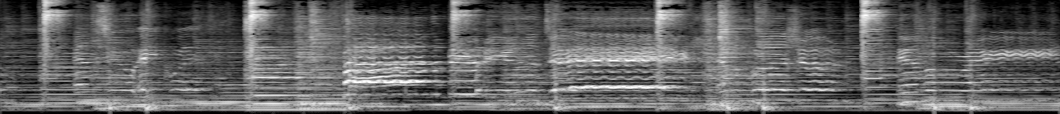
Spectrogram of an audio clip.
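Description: Live blues band playing: acoustic guitar and keyboard under a woman singing long, wavering notes, with sharp strokes keeping a steady beat about every two seconds.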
